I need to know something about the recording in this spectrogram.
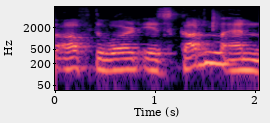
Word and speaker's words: karma: word in sanskrit is kerm just like the word firm and the ra sound is a little more prominent so especially the western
